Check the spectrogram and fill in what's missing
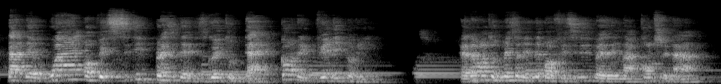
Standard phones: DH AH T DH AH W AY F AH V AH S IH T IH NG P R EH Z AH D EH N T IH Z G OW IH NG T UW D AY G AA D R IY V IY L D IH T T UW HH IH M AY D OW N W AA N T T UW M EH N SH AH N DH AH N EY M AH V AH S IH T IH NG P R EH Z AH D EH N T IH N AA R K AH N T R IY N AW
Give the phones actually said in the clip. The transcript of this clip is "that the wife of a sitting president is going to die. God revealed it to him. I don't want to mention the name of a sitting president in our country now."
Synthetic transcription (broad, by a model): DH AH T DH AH W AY AH F AH S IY T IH P R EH S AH D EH N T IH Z G OW IH NG T UW D AY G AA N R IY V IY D IH T T UW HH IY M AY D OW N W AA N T T UW M EH N SH AH N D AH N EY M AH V AH S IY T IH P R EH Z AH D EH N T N AA K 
